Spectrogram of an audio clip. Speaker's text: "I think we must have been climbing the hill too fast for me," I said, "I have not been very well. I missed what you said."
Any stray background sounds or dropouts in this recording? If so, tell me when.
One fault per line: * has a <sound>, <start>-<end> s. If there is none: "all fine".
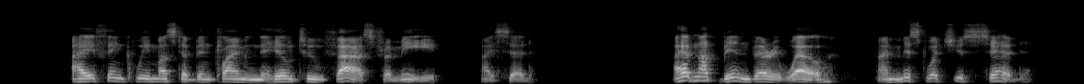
all fine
